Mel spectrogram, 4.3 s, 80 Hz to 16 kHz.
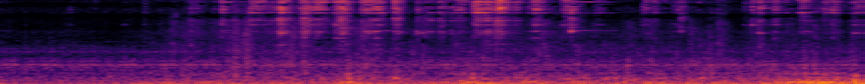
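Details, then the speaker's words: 2020 Ford F-250 Super Duty, 40,000 miles, driven over bumps: thumping with springy metallic rattle like a flicked spring from the front passenger-side end, begun after a trip on rough parkways. "And ever since I got back, I've been noticing this, I describe it as kind of like a springy rattling sound coming from, seems like somewhere in the front end towards the passenger side."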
